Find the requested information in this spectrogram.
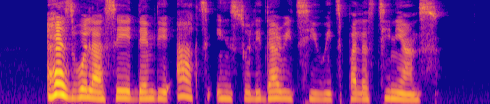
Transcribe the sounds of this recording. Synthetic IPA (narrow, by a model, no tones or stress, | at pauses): hɛzbɔlasedðɛ̃mdeʔak̚tĩnsɔlidaɹitʰiwið̥palɛstʰĩniãns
